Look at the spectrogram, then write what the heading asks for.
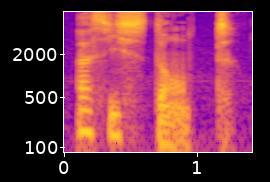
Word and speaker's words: assistante: So don't pronounce the final T here. But for the feminine form, elle est assistante.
